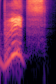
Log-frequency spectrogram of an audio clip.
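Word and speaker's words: Blitzø: him in front of me hi there i'm blitz theo is silent and i'm the founder of are you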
